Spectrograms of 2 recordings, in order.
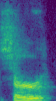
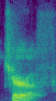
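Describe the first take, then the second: First: The name begins with an s sound. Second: The name begins with a ch sound. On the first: This is how most people say the name. The speaker calls it wrong. "people pronounce it Serve" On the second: This is how the name is really said. The speaker calls it right. "it's actually pronounced Cherif"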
